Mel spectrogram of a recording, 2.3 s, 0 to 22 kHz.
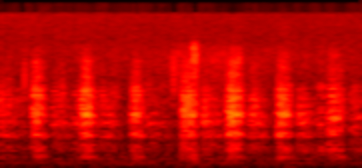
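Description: A dog pants rapidly after running 23 miles, a steady run of quick, rasping breaths about three per second, close and clear with no talking.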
